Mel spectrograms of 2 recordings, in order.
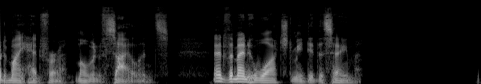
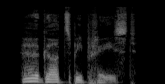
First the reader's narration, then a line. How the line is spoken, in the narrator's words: a guard murmured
